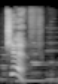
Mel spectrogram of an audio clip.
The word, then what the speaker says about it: GIF: When graphics is pronounced Jaffix, then I will pronounce GIF with a J.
